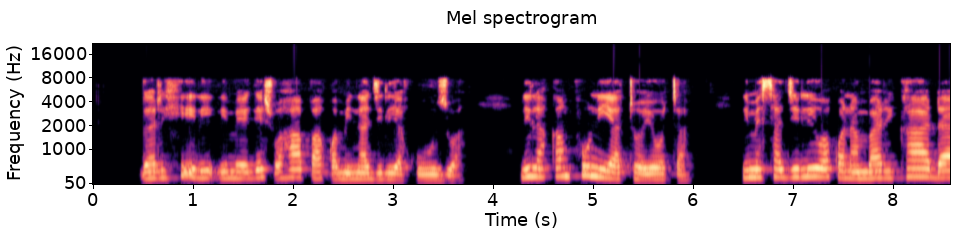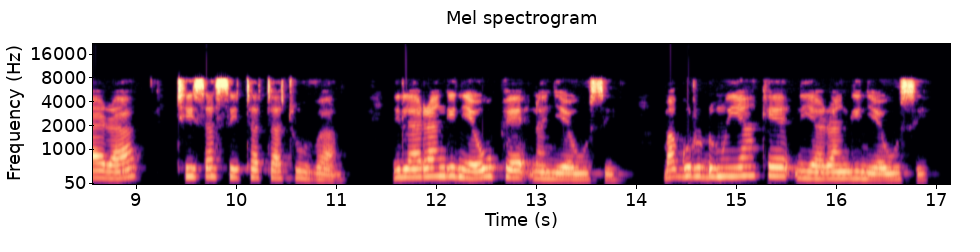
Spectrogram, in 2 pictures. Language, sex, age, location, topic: Swahili, female, 25-35, Nairobi, finance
